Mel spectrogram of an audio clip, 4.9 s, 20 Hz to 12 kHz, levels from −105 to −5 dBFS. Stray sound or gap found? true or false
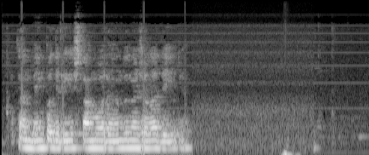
true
